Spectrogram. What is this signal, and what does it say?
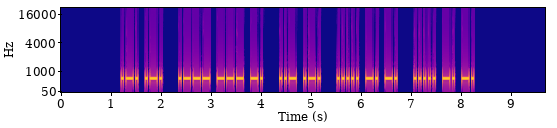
Morse code, heard as a keyed tone, about 22 wpm, 650 Hz. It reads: RR JON UR 5NN 5NN
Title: SOTA QSO Practice 25wpm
